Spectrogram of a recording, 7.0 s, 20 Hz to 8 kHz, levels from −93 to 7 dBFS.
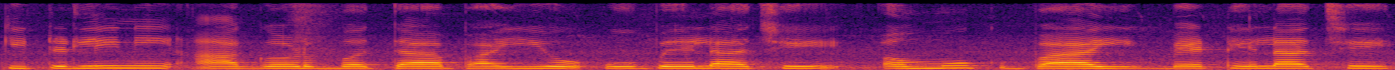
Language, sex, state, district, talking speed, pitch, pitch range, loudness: Gujarati, female, Gujarat, Gandhinagar, 85 wpm, 230 Hz, 215-240 Hz, -15 LUFS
